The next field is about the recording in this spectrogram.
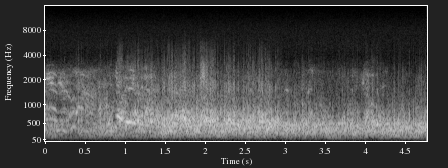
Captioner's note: thunder Continues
